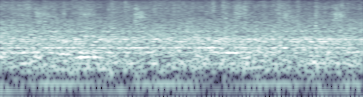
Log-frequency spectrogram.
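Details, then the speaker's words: KSB training-centre centrifugal pump cavitating, bubbles visible in the flow: steady crackling hiss like rain with a low hum beneath; discharge valve then closed to listen. "En fait, ça, c'est le phénomène de cavitation. Les bulles, on les retrouve ici."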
